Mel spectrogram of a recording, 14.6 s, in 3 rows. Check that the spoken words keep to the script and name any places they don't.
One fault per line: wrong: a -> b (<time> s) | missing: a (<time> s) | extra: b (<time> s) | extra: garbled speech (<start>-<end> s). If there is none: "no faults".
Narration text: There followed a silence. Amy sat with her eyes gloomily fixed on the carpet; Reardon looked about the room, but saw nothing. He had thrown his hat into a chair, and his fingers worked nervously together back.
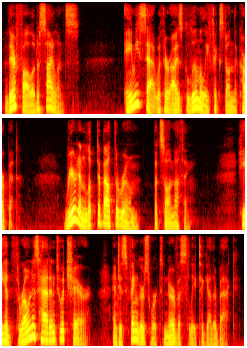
no faults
